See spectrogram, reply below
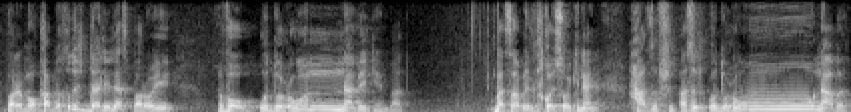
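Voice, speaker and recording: A high-pitched man with a Tajik-accented Persian voice leads a grammar class. He recites each verb form slowly, stretching the words out. He often pauses to ask whether his listeners are following. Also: lively intonation, darkish tone. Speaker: Arabic morphology teacher.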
